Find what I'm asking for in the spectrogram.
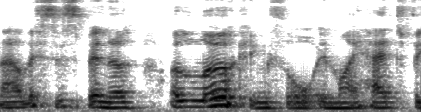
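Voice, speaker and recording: A somewhat breathy woman's voice, very deep and low in pitch, with ordinary pitch variation and a very clean recording over a silent background. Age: 50s. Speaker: YouTuber. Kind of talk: casual talk to camera.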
